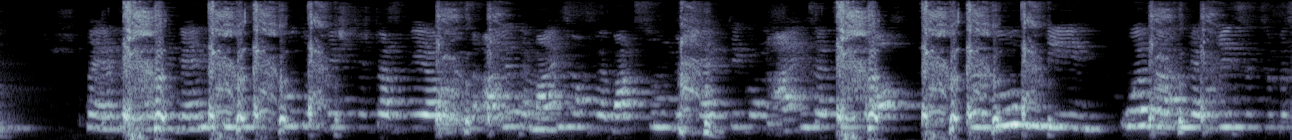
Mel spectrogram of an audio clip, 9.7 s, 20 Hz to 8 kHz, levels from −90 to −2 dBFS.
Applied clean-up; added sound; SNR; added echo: classical method WPE with log-MMSE.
